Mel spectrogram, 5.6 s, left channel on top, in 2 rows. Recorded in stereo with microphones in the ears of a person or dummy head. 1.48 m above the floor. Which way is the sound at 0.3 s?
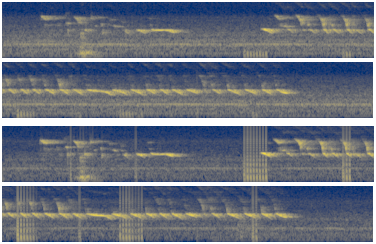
35° right (ahead or behind).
